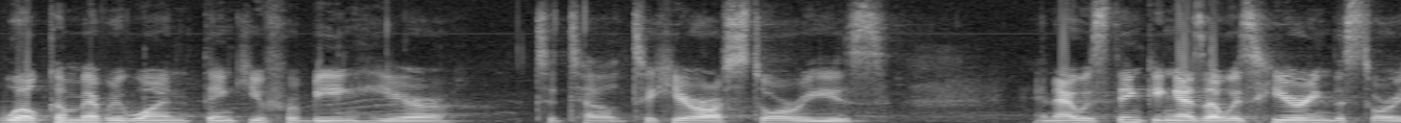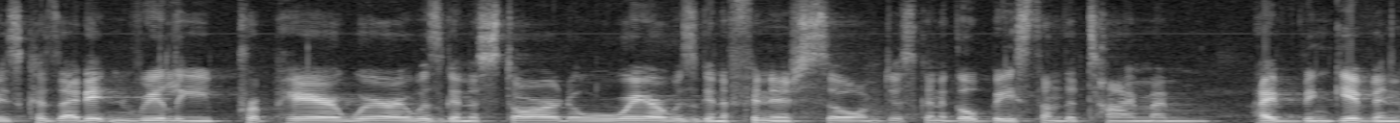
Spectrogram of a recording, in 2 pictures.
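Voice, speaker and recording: In a Brooklyn accent, a woman with a fairly low pitch speaks at a moderate pace with monotone, flat intonation. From US, Brooklyn, New York. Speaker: convert telling her faith story. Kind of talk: testimony.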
